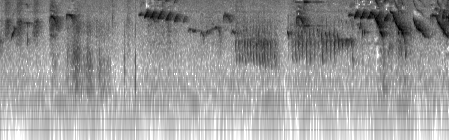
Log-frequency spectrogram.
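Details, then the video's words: Pet canaries singing: mixed high whistles, a rolling lower trill, then accelerating bright trilled notes building in loudness toward the end. "My Canary Friends"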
